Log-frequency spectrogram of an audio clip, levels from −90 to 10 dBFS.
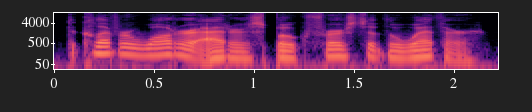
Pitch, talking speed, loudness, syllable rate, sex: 120 Hz, 245 wpm, -20 LUFS, 6.9 syllables/s, male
